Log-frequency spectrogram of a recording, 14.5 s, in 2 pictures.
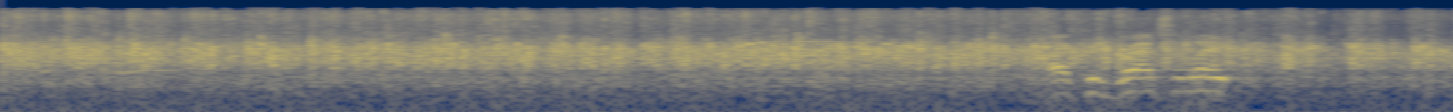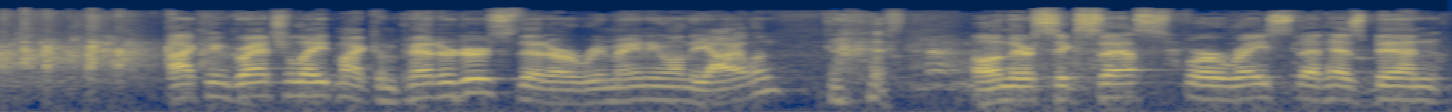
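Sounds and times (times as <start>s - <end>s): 
loud applause from a large audience: 0.0s - 8.1s
speech: 5.3s - 6.3s, 8.1s - 14.5s.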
